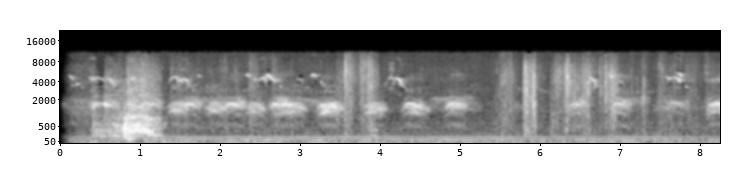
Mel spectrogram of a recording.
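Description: Birds calling: a run of short calls repeating a few times a second, with higher chirps over them, some sharp clicks, and a steady low hum underneath.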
